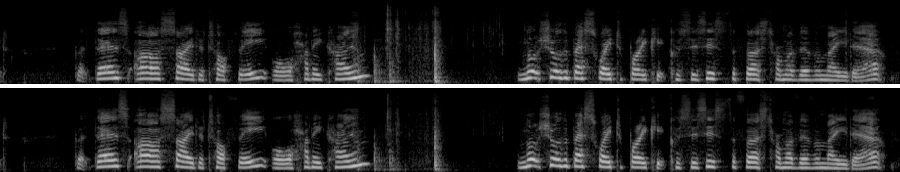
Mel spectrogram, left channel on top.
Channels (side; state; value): both; normal; correlation 0.34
